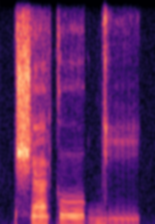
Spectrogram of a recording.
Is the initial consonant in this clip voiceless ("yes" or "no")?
yes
